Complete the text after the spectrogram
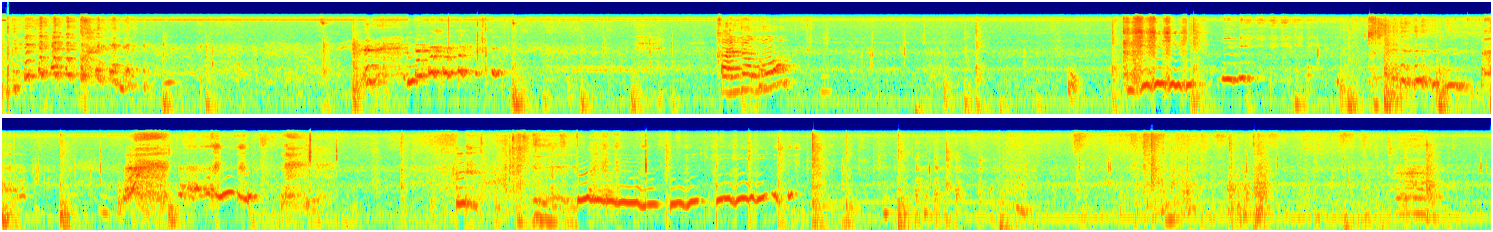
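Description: A boy talks and laughs nearby.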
